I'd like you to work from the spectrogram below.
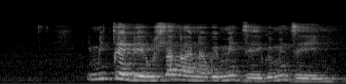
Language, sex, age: Swati, male, 26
